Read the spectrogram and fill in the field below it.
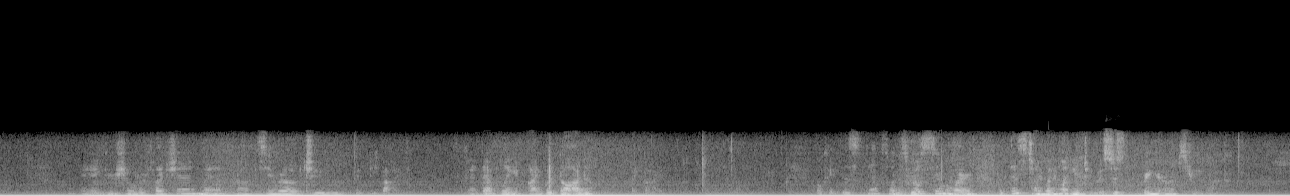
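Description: An elderly woman speaks calmly and clearly into a headset microphone, close by.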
